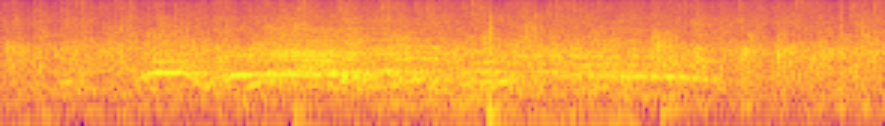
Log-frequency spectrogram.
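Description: Audience members whistle and cheer loudly.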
